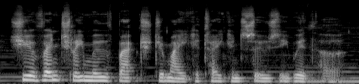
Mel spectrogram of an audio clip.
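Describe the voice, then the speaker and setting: A woman speaks at a moderate pace with a very deep, low pitch. Music plays in the background. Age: 70s. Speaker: performance poet. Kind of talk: personal memoir narration.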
